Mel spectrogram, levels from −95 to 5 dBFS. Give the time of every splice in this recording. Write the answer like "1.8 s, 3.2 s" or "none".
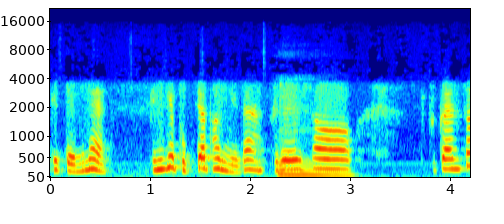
1.1 s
